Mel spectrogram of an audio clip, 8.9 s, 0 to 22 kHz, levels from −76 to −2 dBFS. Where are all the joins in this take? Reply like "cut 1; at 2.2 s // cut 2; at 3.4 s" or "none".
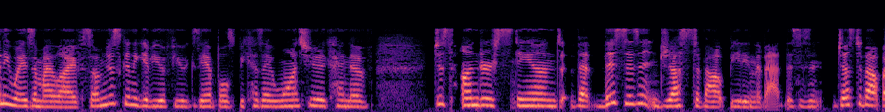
none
